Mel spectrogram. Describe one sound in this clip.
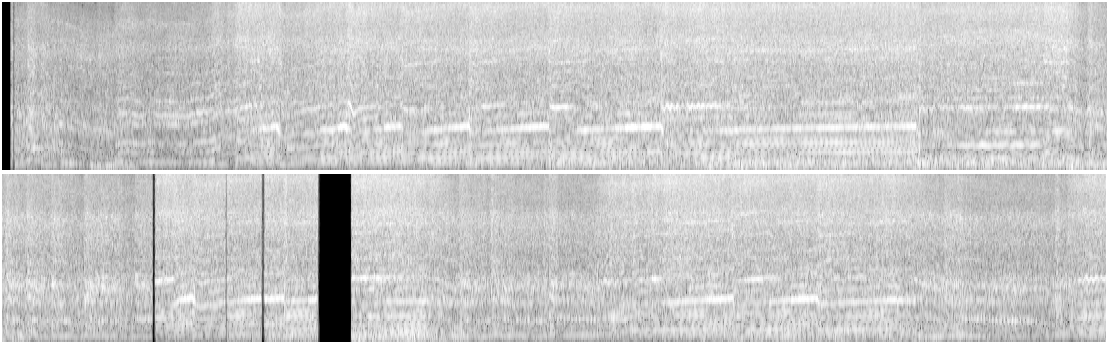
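A racing car engine screams, rising in pitch as it speeds up and dropping as it brakes for corners.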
